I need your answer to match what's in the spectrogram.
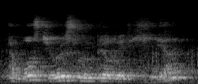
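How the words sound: The stress falls on the word here.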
